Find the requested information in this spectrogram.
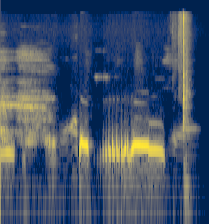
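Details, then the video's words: Puter pelung (spotted dove) giving a provoking call meant to make other doves respond: faint murmuring at first, then a fast stuttering run of short coos leading into a drawn-out steady coo, followed by a sharp click. "Suara Gacoran Puter Pelung Ini Membuat Lawan Emosi Dan Terpancing Ikut Gacor"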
